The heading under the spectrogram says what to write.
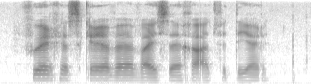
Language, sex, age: Afrikaans, male, 21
